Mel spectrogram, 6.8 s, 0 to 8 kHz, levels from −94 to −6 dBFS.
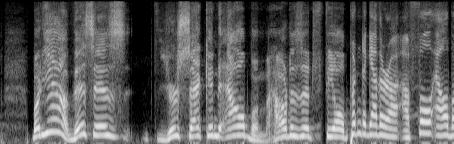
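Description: From 0 to 5.2 s there's a section at the wrong speed, running at 0.666 times normal, about seven semitones low, deep and sluggish, likely from a mismatched playback clock.

Between 3.36 and 4.91 s, repeated stalls (stutter) show up: eleven brief holds where the receiver stretched the last sound, the longest 89 ms, so it drags and hiccups.

From 5.75 to 6.69 s, a jitter buffer slow-down adds 80 ms, running at 92% speed with unchanged pitch, so sounds draw out slightly. The G.722-style call path caps everything at 8 kHz.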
